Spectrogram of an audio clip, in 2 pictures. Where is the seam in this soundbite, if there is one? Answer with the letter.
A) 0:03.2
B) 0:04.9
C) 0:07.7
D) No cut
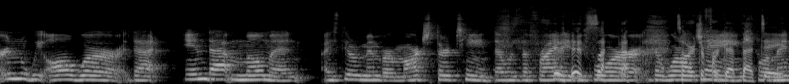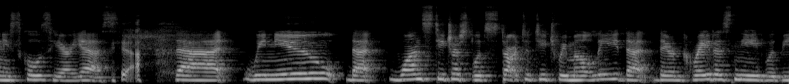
D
